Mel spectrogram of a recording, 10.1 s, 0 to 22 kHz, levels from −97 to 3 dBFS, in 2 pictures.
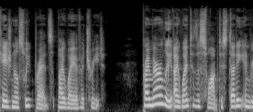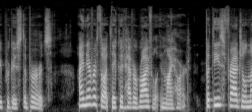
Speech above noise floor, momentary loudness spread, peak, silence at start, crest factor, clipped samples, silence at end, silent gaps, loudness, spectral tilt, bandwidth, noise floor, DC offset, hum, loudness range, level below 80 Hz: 47 dB; 11 LU; -2 dBFS; 0 s; 18 dB; under 0.1%; 0 s; none; -19 LUFS; -4.5 dB/octave; 17.5 kHz; -66 dBFS; under 0.1%; none; 2 LU; -54 dBFS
